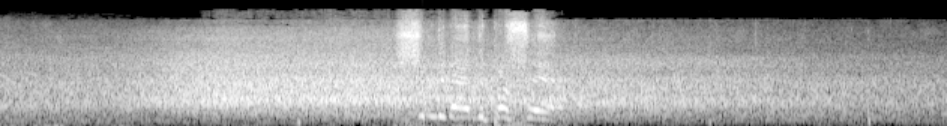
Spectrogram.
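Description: A stadium crowd swells into a loud cheer and then dies down.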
